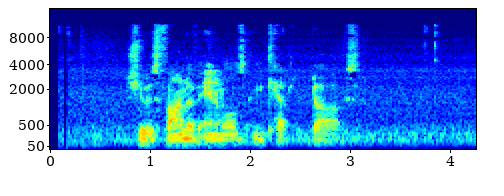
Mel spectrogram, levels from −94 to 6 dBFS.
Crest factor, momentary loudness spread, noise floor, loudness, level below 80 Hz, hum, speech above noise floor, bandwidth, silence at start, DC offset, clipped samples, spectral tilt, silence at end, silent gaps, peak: 22 dB; 12 LU; -55 dBFS; -29 LUFS; -72 dBFS; none; 26 dB; 11.5 kHz; 0.75 s; under 0.1%; under 0.1%; -5 dB/octave; 1.15 s; none; -10 dBFS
